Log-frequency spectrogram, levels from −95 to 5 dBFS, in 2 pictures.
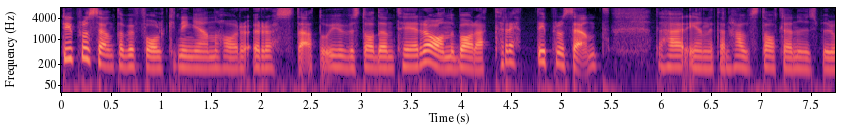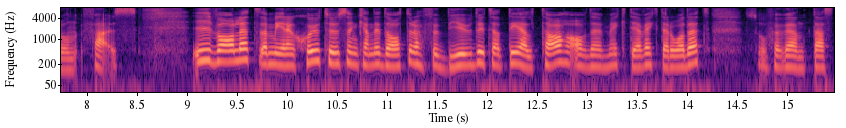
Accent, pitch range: native, 160-205 Hz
